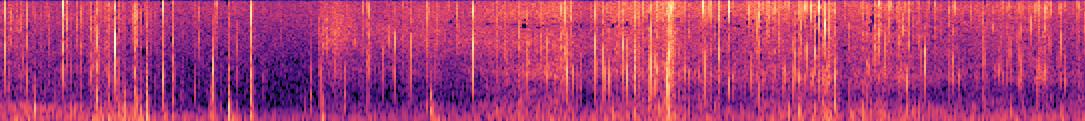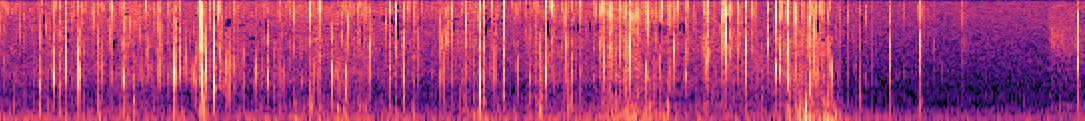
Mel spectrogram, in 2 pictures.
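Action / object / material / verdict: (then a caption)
scrape / plastic cling film stretched over a microphone / plastic film / none. Fingertips scratch and rub the side of clear plastic cling film wrapped and stretched over a microphone mesh. Dense crinkling crackles and sharp clicks rise and fall over a steady low hum, with a louder crackling burst near the end. The close, quiet rustling fades back to the low hum.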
